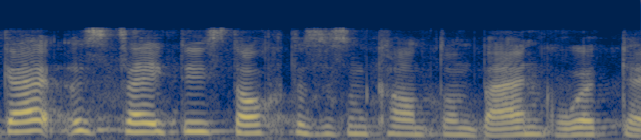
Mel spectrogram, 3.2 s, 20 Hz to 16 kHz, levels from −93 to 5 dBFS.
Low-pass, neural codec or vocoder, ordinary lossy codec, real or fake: 7.2 kHz; codec, 16 kHz, 4.8 kbps, FACodec; none; fake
